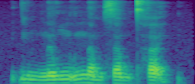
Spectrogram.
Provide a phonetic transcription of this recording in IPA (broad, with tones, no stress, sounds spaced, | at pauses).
ɗ i̤˨˩ m n ə˧ w n ṵ˧˥ n a̤˨˩ m s a̤˨˩ m t̪ʰ a̰˧˨ j ʔ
